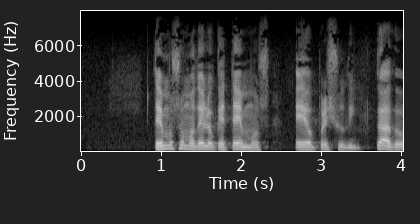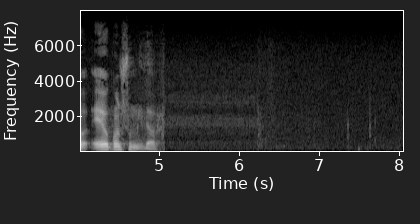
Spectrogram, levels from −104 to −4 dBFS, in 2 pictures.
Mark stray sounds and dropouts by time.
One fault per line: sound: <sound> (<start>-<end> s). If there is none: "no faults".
no faults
